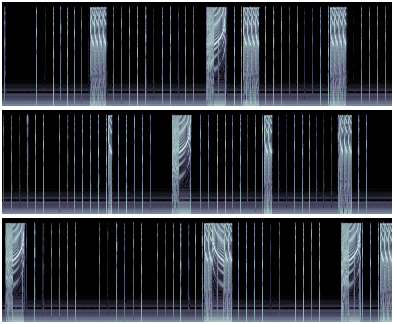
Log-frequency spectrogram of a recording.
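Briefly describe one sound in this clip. Rapid electronic clicks tick steadily as a video game character walks.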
